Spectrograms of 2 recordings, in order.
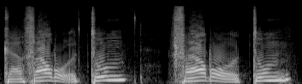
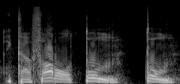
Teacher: ra-nya ditebalkan kemudian ta-nya ditipiskan ya, jangan jadi ta, kafartum tum ya.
